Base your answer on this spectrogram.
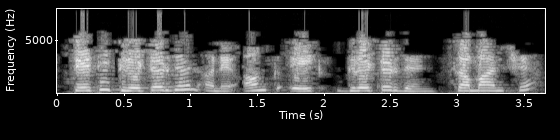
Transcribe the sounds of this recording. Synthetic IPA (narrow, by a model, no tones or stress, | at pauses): t̪et̪ʰiɡɾeʈəɾd̪enəneʔəŋkekɡɾeʈəɾd̪ensəmant͡ʃʰe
